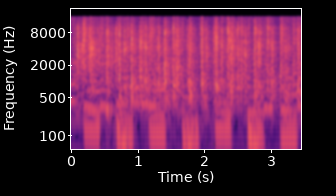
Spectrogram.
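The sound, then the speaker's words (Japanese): A burst of applause for a correct answer in a quiz on sorting garbage and plastic bottles: dense rapid clapping that keeps going for a few seconds, over a repeating pattern of short, low stepped tones. “大正解です。 拍手。”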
